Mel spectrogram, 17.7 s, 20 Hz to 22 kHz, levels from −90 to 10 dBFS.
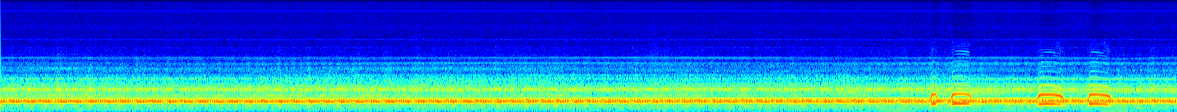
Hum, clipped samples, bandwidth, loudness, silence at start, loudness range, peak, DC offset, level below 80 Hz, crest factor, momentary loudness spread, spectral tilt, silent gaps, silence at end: none; under 0.1%; 2.8 kHz; -17 LUFS; 0 s; 3 LU; -2 dBFS; under 0.1%; -58 dBFS; 14 dB; 4 LU; -9 dB/octave; none; 0 s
